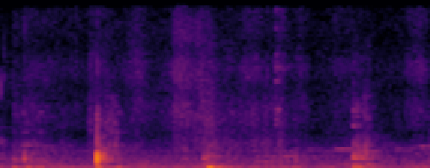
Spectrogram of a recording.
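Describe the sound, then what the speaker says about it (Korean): Kitchen knife cutting eggplant into thick slices on a cutting board: three separate crisp chopping knocks spaced apart, close and moderately loud over a quiet room. "가지는 좀 도톰하게 썰어 주세요"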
